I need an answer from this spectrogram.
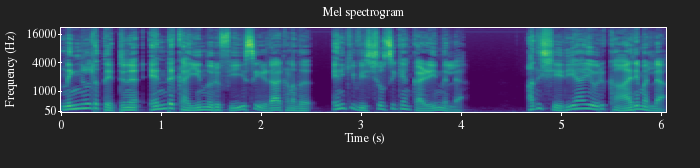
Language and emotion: Malayalam, disgusted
